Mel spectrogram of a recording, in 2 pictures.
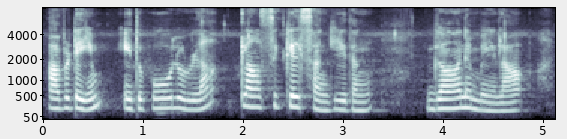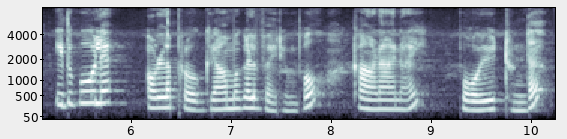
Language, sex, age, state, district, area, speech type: Malayalam, female, 30-45, Kerala, Thiruvananthapuram, urban, spontaneous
